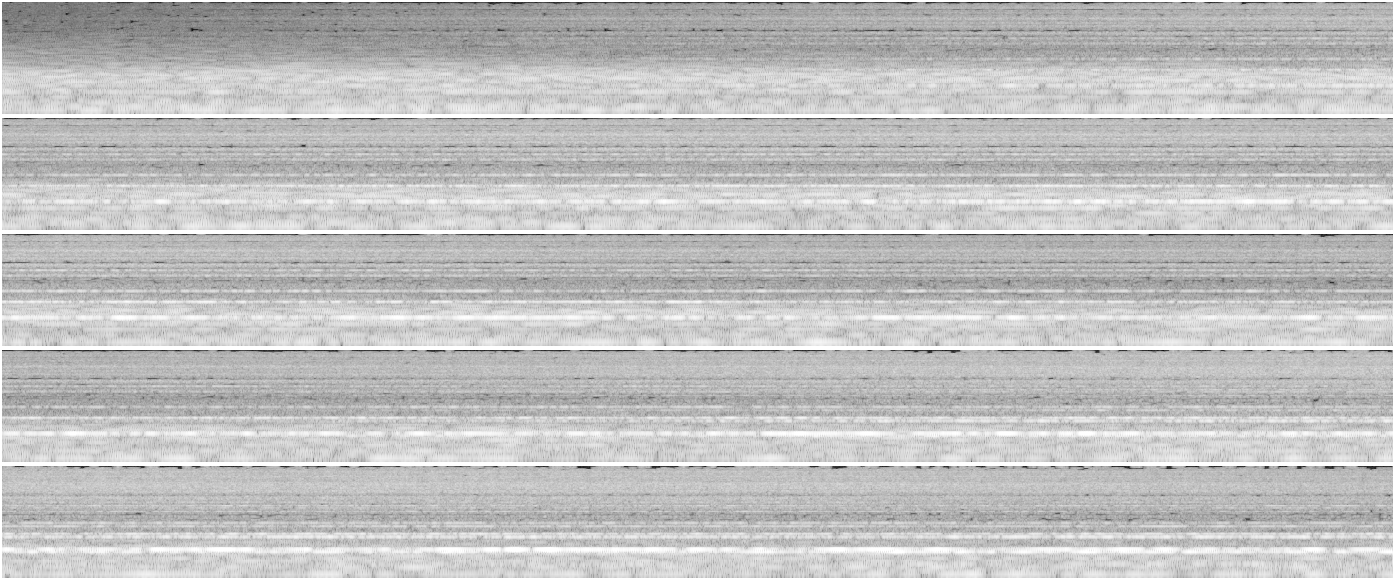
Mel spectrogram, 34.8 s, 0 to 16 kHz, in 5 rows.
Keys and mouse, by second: 0.4 BackSpace, 6.5-9.0 drag, 9.7-10.9 drag, 11.9 click, 15.9 click, 18.0 s, 23.4 click, 25.7 click, 28.3-29.4 drag, 30.3 s.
